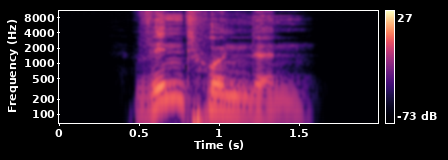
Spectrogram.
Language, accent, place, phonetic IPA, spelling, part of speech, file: German, Germany, Berlin, [ˈvɪntˌhʊndn̩], Windhunden, noun, De-Windhunden.ogg
- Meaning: dative plural of Windhund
